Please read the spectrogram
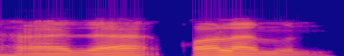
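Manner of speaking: slow model, qalamun with a short first a, ka-la-mun. Shown as a demonstration. Teacher models qalamun for the class, slow and short. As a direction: say qalamun clipped, no long vowel. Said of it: "kolamnya pendek bacanya ya".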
